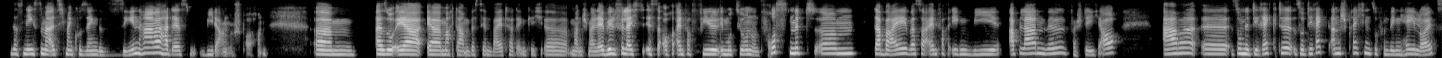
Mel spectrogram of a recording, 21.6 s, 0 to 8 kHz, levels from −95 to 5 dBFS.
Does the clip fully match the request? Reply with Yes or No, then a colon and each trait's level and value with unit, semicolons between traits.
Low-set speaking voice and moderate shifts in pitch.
No: high, 225 Hz; average, 3.4 semitones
